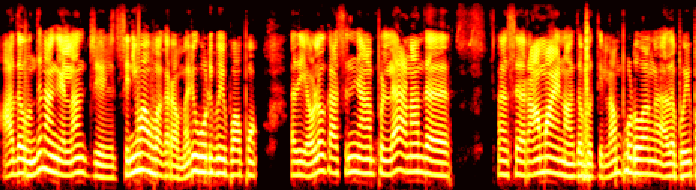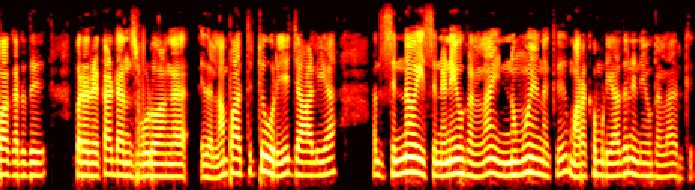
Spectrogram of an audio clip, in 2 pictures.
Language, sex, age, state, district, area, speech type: Tamil, female, 60+, Tamil Nadu, Tiruvarur, rural, spontaneous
